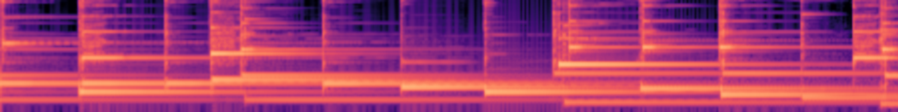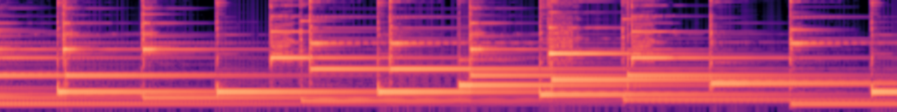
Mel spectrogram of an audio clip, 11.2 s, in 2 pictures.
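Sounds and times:
Christmas song on a music box from a game: 0.0s - 11.2s.

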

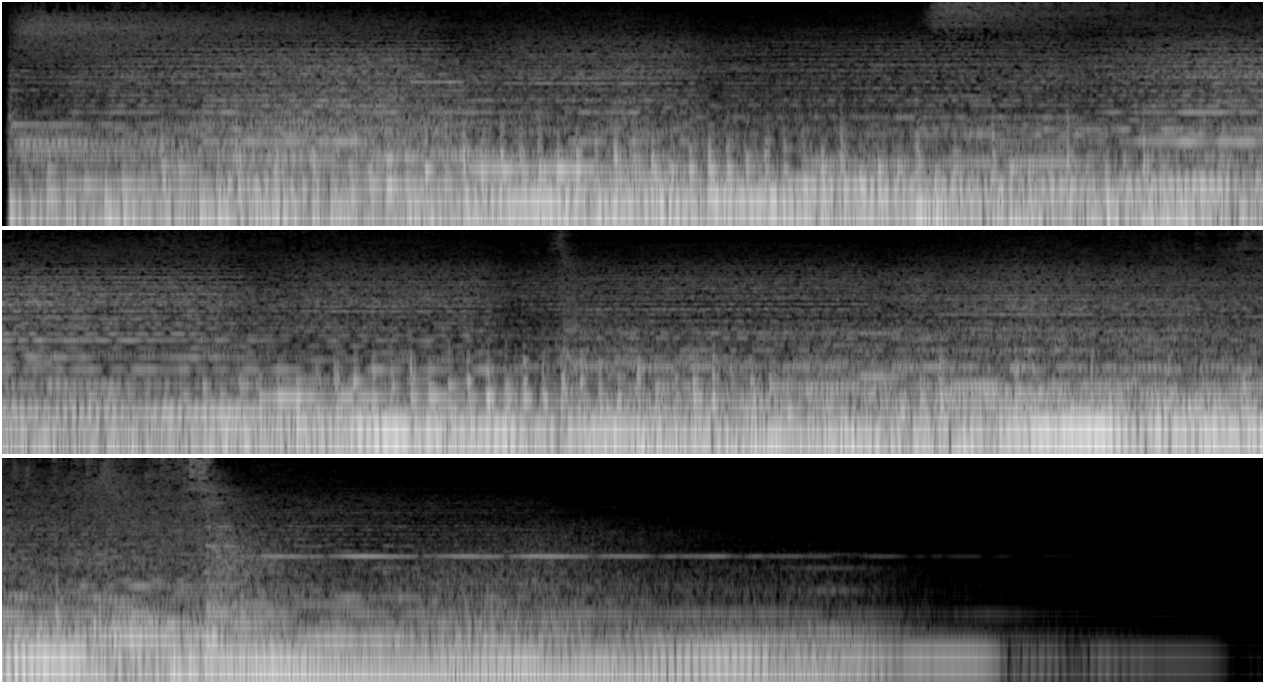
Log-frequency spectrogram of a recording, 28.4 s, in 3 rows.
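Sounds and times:
tense music: 0.1s - 26.4s.

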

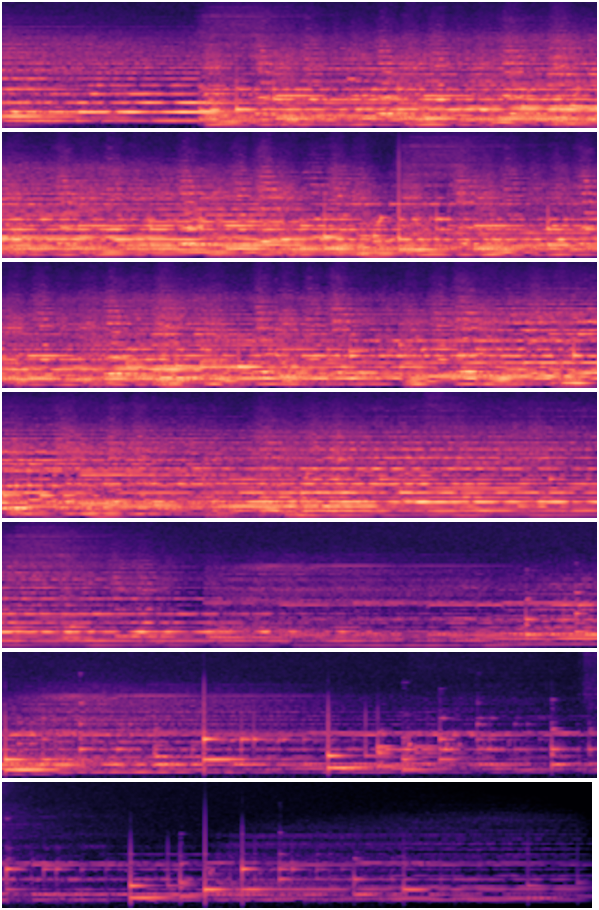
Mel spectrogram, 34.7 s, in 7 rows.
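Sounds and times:
game background music: 0.0s - 32.3s.

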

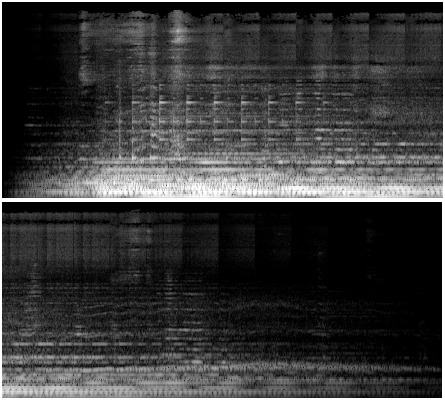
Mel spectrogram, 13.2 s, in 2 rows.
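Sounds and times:
demons musical stinger: 0.8s - 10.1s.

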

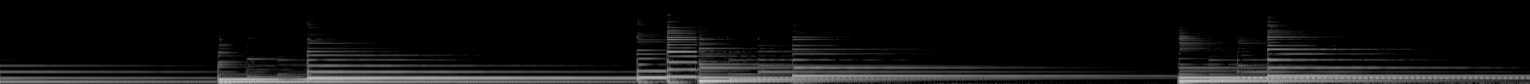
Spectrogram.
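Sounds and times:
guitar duet loop in E-flat major: 0.0s - 15.2s.

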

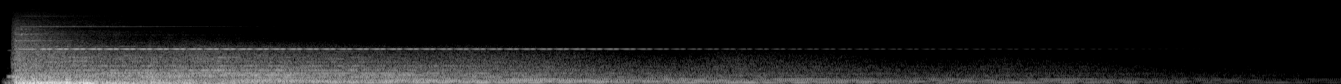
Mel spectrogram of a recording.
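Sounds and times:
tense music sting: 0.0s - 10.6s.

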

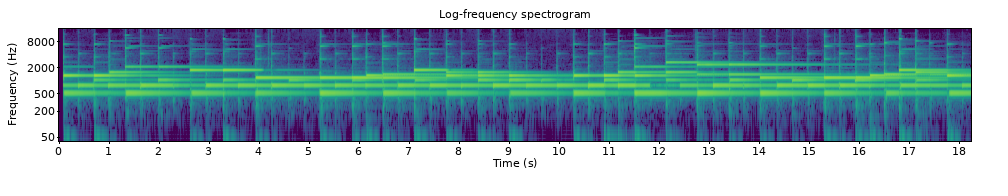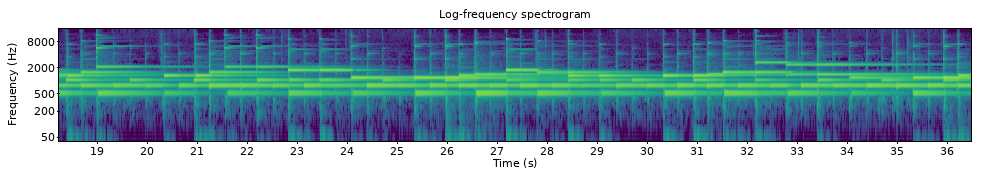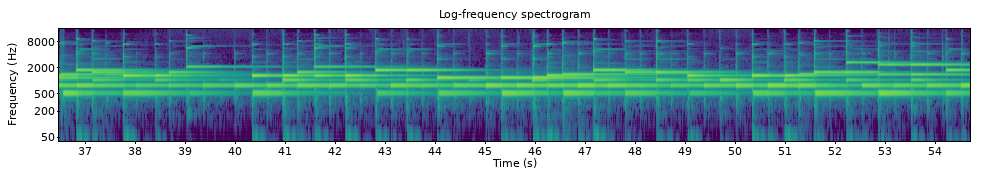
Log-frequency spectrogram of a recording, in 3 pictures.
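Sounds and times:
lullaby music: 0.0s - 54.6s.

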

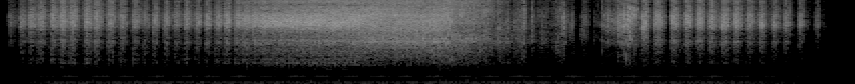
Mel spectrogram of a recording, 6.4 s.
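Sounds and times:
rattlesnake rattling: 0.0s - 6.2s.

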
